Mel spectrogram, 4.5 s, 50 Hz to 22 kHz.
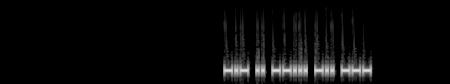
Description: Morse code, heard as a keyed tone, about 45 wpm, 700 Hz. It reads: KI7DO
